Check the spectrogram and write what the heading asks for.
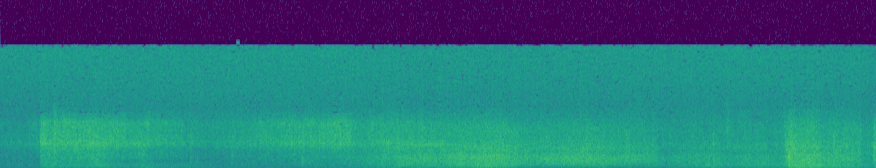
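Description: Ocean waves break on a shore in a steady, rushing roar that swells and recedes, with a sharper crash of surf near the end. No voices are heard.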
